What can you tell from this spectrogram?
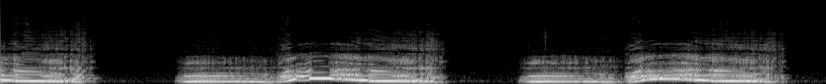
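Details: Lion in a zoo delivering long, drawn-out roars in two paired bouts, each swelling and then sliding down in pitch, with short silent gaps between bouts.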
